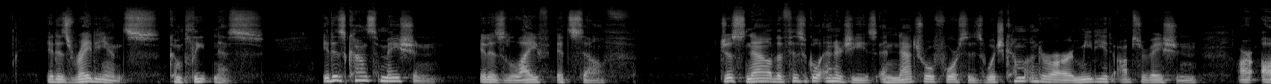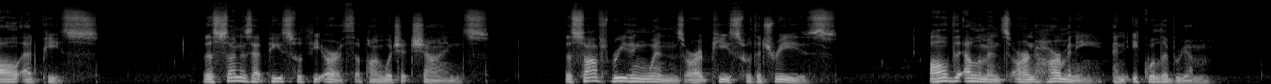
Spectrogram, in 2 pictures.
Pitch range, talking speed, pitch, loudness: 100-130 Hz, 140 wpm, 115 Hz, -27 LUFS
